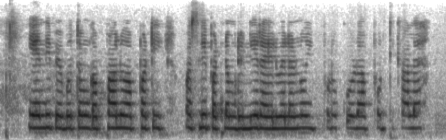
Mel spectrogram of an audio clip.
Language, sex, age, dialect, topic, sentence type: Telugu, female, 18-24, Southern, banking, statement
